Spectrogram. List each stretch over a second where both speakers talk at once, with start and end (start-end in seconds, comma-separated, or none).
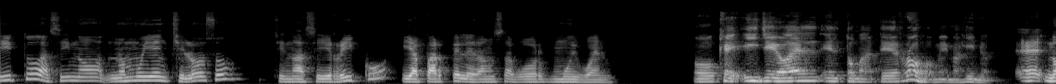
none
